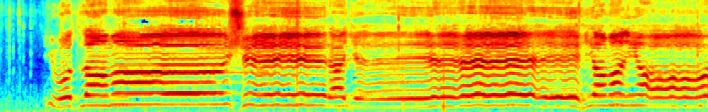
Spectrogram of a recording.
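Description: Solo violin playing a slow, mournful Qashqai melody: long held notes with vibrato and sliding ornaments, coming in about half a second in.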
